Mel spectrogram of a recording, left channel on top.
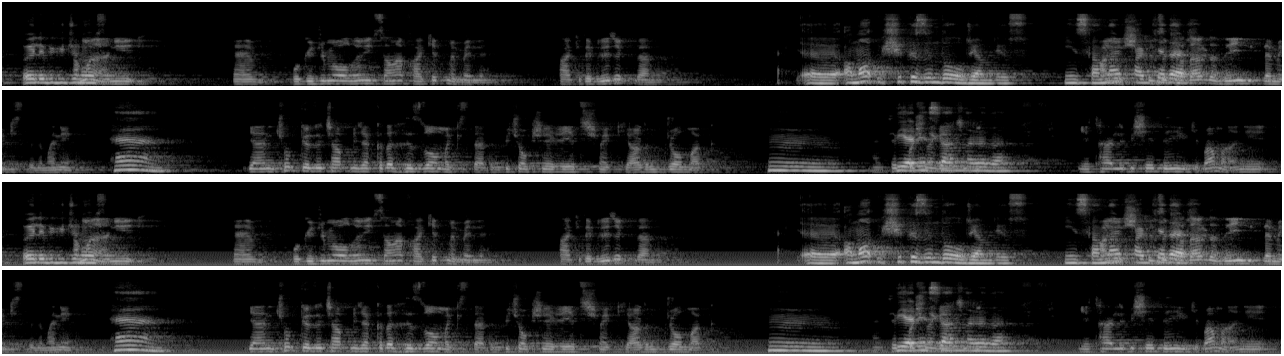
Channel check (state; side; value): noise; right; hum, 19 dB below the sound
